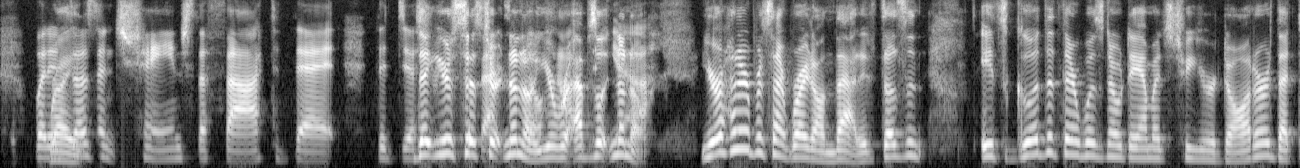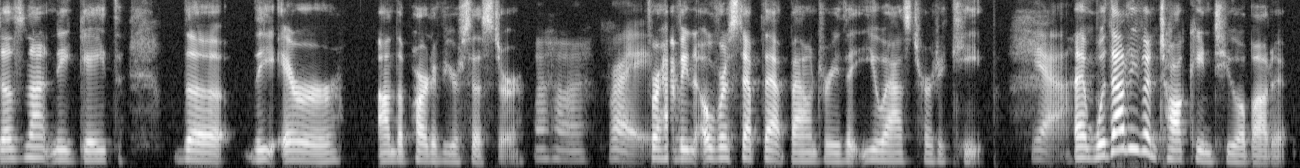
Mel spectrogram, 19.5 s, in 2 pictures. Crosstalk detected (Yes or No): Yes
